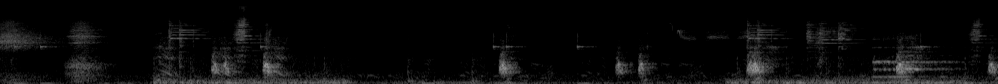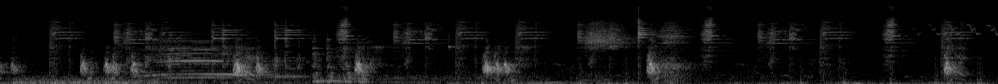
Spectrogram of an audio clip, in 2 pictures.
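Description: Short computer game sound effects click and chime now and then.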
